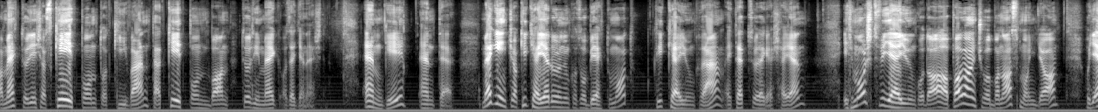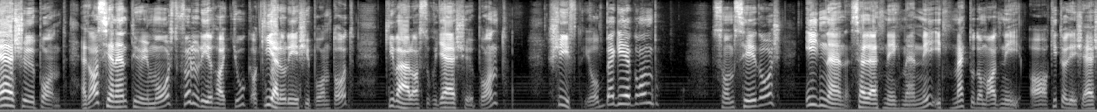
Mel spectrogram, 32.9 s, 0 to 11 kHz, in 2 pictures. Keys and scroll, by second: 6.2 Return.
